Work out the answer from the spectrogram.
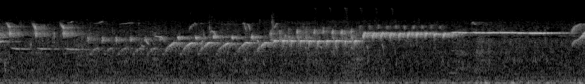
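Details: Canary song used to urge females to mate, opening with separate chirps, building into rolling trills that climb in pitch, then settling into a long, thin, steady high note before a final chirp.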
